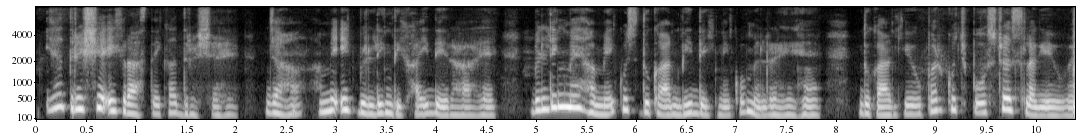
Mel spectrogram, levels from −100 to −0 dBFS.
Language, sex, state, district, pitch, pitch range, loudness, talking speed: Hindi, female, Bihar, Gopalganj, 185 Hz, 160-230 Hz, -18 LUFS, 190 wpm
